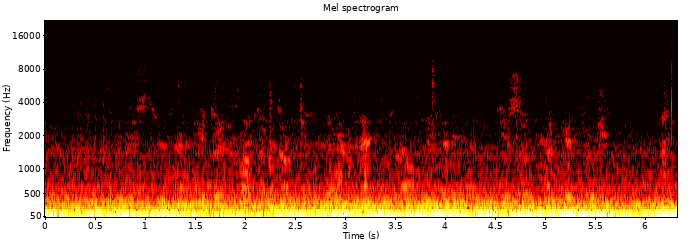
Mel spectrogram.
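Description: Tour bus driving along the road, heard from inside the cabin as a steady low rumble of engine and road noise.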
